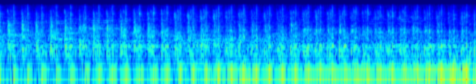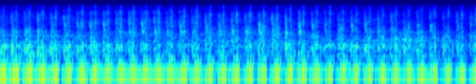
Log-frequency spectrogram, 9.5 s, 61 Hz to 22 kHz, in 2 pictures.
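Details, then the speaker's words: 1978 Honda GoldWing GL1000 idling on its own at its first start in years after long storage: steady ticking idle around four beats a second, slightly uneven, not clean; carbs likely need work, cause not confirmed. "lights working headlights on it's running it's idling on its own for the first time in years"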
